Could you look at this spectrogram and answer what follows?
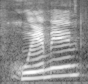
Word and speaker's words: women: And I was woman. Apparently it's like women, not woman.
